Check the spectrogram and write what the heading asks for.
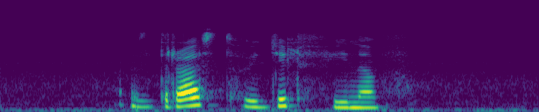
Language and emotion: Russian, neutral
